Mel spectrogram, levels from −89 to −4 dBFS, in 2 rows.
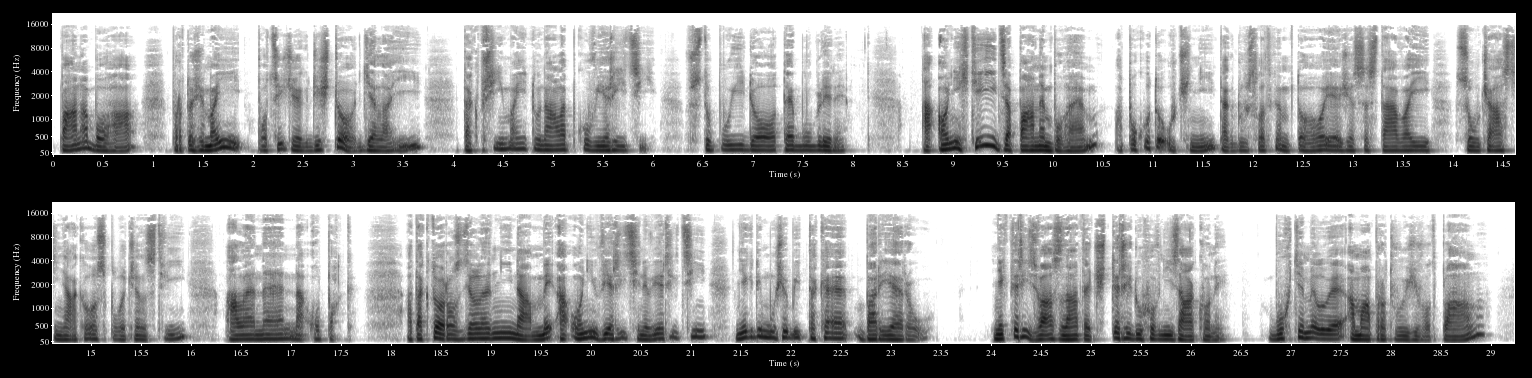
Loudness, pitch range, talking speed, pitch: -19 LUFS, 115-140 Hz, 150 wpm, 120 Hz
